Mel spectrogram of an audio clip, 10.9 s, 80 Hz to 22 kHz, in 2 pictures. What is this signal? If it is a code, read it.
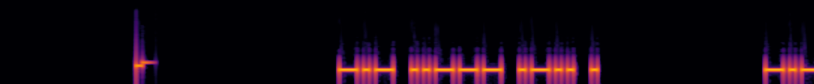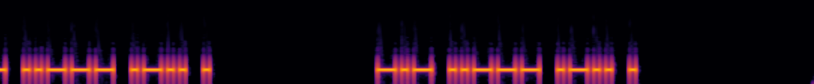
Morse code, heard as a keyed tone, about 30 wpm, 700 Hz. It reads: K2LE K2LE K2LE
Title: Easy Call Signs Repeated 3x - 30wpm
